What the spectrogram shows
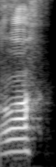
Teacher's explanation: غین اور خا حلق کے اوپر سے ادا کرتے ہیں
